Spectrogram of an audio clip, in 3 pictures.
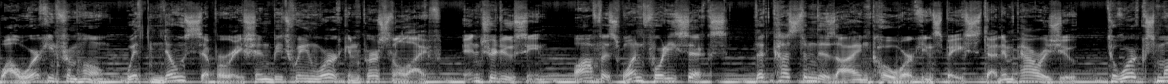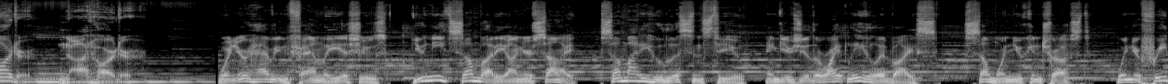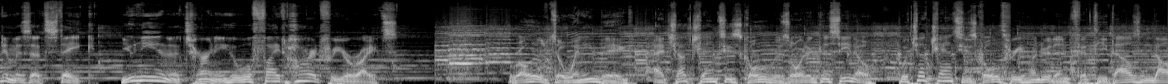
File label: Mixed Variety, Voice Over Demos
